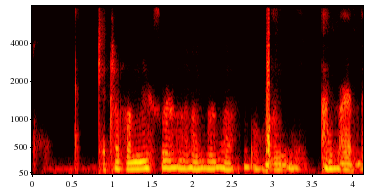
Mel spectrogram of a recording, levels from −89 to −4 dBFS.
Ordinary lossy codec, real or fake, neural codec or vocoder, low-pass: none; fake; codec, 16 kHz, 1 kbps, FreqCodec, smaller model; none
